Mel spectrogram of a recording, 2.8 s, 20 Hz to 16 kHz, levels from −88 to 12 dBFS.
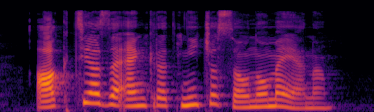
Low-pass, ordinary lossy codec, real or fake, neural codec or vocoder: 10.8 kHz; none; real; none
